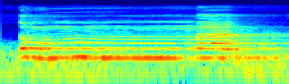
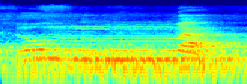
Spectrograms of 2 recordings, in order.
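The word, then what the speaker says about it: ثُمَّ: Karena sebagian ketika kita baca sa-nya lagi urung baca ta. Tumma. Gimana baca bu? Padahal mau baca summa.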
